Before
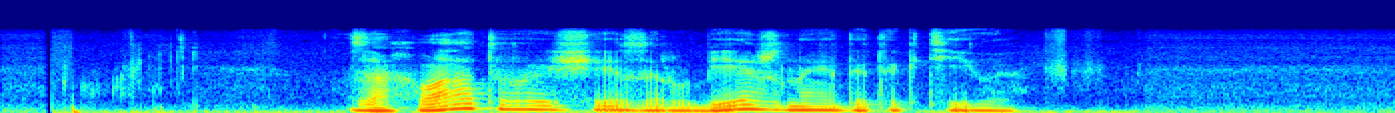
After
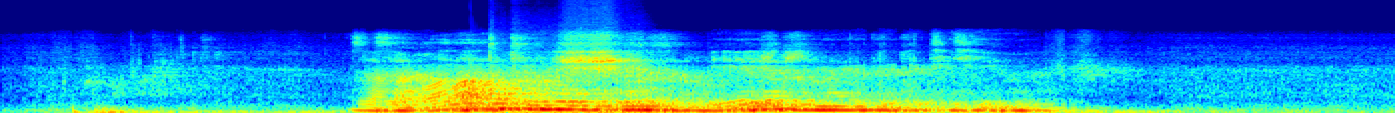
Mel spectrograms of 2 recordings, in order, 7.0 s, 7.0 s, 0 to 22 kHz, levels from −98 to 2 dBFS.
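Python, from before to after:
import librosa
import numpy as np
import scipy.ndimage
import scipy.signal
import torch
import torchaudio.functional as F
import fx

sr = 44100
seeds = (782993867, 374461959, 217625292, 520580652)

y = scipy.signal.sosfilt(scipy.signal.butter(2, 4500.0, 'lowpass', fs=sr, output='sos'), x)
y = fx.leveller(y, sr, passes=2, at=(2.34, 3.1))
y = fx.rev_plate(y, sr, seeds[0], rt60_s=1.0, hf_ratio=0.35, predelay_ms=100, drr_db=-6.5)
y = y * librosa.db_to_amplitude(-3.0)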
